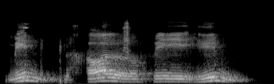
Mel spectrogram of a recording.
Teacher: nun sukun bertemu dengan huruf kha bacaan idhar dibaca jelas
